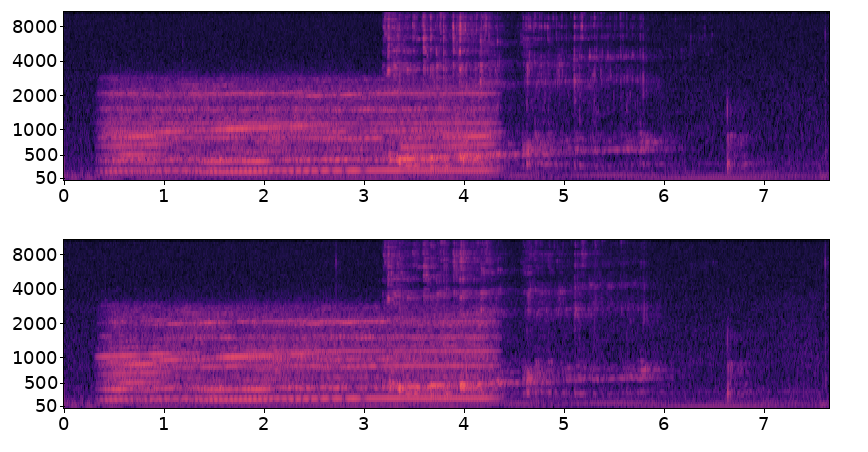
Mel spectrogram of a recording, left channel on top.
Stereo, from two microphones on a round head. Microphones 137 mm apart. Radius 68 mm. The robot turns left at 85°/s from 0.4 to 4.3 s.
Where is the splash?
10° left (ahead or behind), 3.5 m; by 6.7 s 65° left (ahead or behind), 3.5 m.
